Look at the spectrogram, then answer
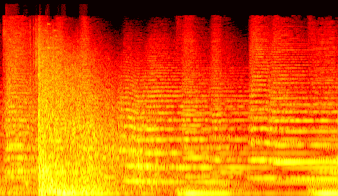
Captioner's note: gunshot cracks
